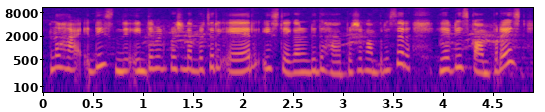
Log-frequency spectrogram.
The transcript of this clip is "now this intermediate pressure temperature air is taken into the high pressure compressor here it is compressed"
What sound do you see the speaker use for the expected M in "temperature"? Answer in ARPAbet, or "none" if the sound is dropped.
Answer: none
